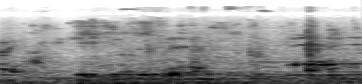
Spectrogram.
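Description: Faint store background: distant voices and low murmur, with a short rustle or click near the end.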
